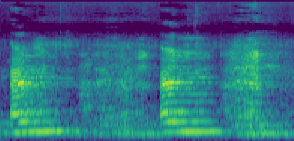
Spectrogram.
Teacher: الصوت بيبقى اهي ان ان هو الصوت برضو بيخرج من بق لان هو مش مغلق، مغلق التام الغلق تام، لان الطرف بس هو اللي قافل، بس بقيه الصوت بيخرج من الخيشوم · Term: النون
